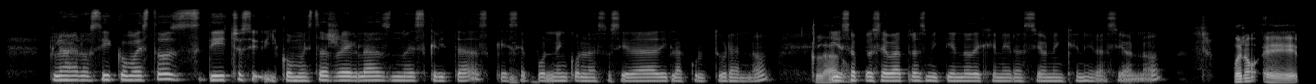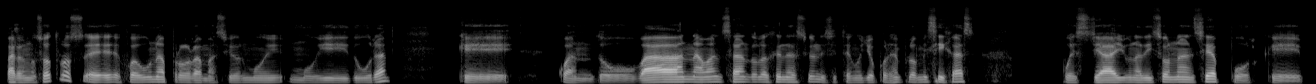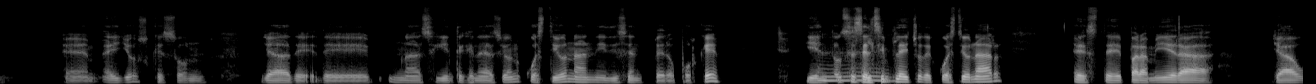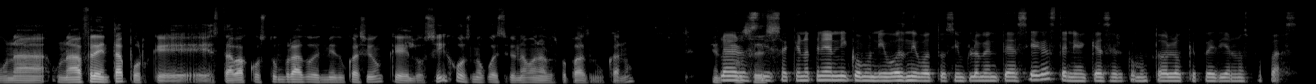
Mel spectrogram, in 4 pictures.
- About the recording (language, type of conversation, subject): Spanish, podcast, ¿Por qué crees que la comunicación entre generaciones es difícil?
- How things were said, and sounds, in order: none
